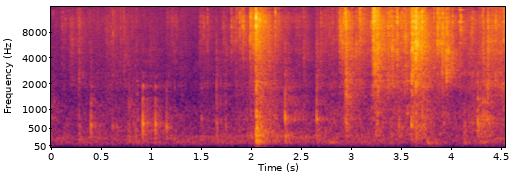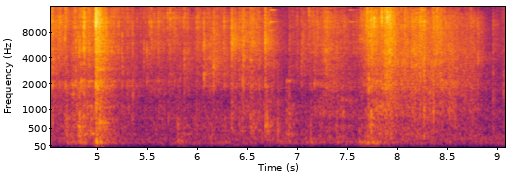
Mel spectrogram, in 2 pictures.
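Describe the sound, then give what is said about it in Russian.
Crinkling and tearing as sealed perfume packaging is opened, with irregular bursts of rustling plastic and cardboard and a few sharper snaps. No one speaks. “Ну что, открываем, пробуем аромат.”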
